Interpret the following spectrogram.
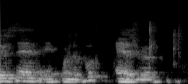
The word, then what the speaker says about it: Ezra: Ezra and Esdras are the same person. One is pronounced in the Hebrew, one is pronounced from a Greek translation.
